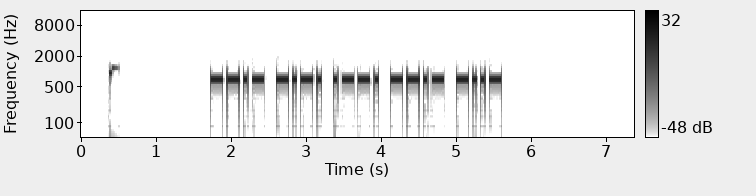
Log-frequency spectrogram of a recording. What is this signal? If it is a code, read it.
Morse code, heard as a keyed tone, about 22 wpm, 700 Hz. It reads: QCPQX
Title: Code Groups - 5 Letters - 22wpm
